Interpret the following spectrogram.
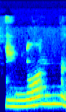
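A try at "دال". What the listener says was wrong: No, no. This is not noon. This is dal.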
